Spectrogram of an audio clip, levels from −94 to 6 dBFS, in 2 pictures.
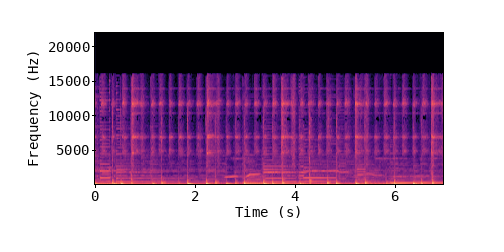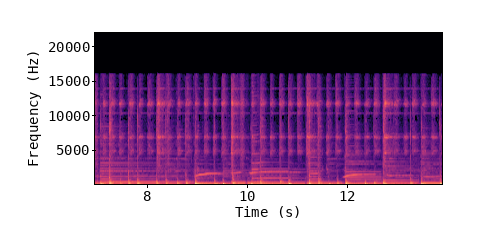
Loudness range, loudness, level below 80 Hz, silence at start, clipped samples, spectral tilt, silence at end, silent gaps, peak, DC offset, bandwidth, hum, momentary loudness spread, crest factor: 1 LU; -22 LUFS; -28 dBFS; 0 s; under 0.1%; -5.5 dB/octave; 0 s; none; 0 dBFS; under 0.1%; 16.5 kHz; none; 7 LU; 20 dB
